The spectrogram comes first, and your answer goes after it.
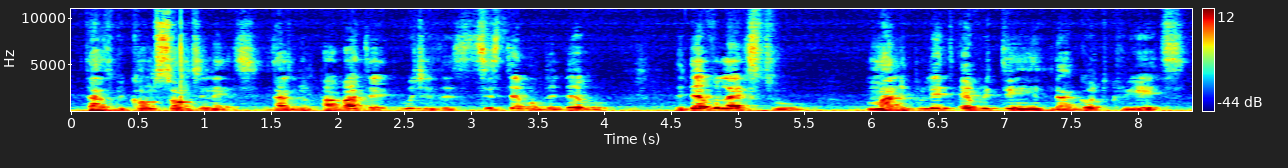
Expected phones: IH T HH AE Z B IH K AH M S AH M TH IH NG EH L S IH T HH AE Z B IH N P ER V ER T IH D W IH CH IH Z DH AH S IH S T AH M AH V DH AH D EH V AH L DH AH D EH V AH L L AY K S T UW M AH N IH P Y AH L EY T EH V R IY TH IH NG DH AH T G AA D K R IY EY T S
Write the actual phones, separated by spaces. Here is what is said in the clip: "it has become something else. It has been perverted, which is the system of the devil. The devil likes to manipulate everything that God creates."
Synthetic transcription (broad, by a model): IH T HH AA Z B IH K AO M S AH M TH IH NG EH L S IH T HH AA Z B IH N P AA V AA T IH D W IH CH IH Z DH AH S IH S T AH M AH V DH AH D EH V AH L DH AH D EH V AH L L AY K S T UW M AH N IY P Y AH L EY T EH V R IY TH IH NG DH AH T G AA D K R IY EY T S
